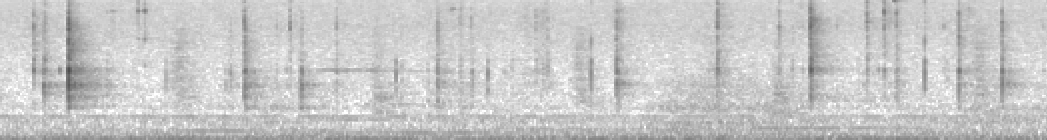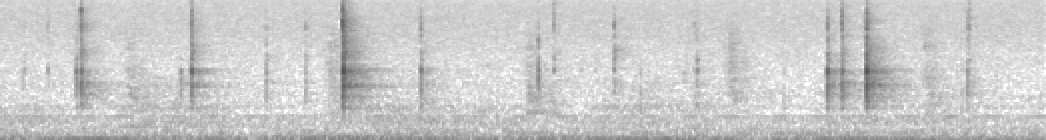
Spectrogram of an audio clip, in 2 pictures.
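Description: Small screwdriver clicking and scraping at the screw terminals of a plastic thermostat's terminal block while fastening the external temperature sensor's wires: light, irregular ticks, a couple of them sharper, over a faint low hum.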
